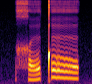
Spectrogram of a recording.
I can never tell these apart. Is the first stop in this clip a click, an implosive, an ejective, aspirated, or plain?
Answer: click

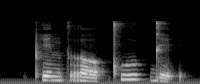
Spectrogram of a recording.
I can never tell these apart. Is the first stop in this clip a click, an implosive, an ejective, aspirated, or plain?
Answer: aspirated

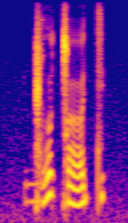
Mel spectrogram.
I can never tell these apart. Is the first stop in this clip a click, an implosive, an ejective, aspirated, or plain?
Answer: click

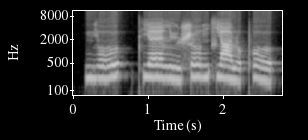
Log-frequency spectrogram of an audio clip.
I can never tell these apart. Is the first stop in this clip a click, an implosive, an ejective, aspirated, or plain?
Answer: aspirated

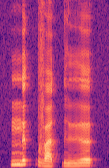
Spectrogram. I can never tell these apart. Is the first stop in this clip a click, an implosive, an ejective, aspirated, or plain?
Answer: plain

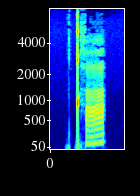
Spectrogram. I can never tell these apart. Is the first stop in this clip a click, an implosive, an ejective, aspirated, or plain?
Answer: click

